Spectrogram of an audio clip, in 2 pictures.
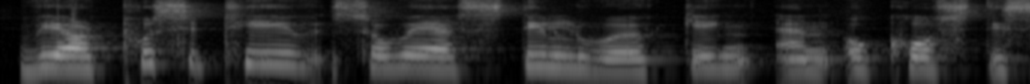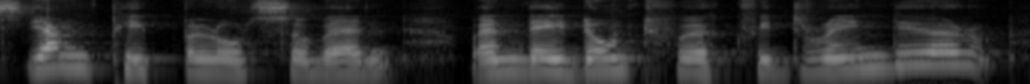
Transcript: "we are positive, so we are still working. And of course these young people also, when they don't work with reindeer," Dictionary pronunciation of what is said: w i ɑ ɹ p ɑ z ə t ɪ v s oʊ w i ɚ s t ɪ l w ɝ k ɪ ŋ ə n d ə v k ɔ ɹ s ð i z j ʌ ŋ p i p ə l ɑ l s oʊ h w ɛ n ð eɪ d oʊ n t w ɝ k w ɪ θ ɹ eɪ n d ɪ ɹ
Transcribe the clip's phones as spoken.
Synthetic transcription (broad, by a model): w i ɑ ɹ p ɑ s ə t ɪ v s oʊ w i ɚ s t ɪ l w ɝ k ɪ ŋ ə n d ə k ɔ s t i s j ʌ ŋ p i p ə l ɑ l s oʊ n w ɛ n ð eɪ d oʊ n t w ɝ k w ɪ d ɹ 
